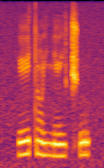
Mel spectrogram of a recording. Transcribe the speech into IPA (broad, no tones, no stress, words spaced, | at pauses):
e tɔ̃jnẽjt͡ʃʼu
